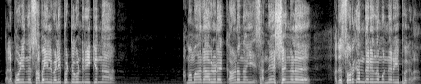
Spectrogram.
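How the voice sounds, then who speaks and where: A male preacher delivers an impassioned sermon in a high, gravelly voice. He swings between loud declaiming and hushed pleading, and faint music plays underneath.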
